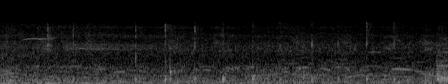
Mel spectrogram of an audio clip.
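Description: Open-air ambience of a busy park plaza: distant, indistinct voices of people, with faint scattered taps and clicks.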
